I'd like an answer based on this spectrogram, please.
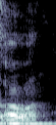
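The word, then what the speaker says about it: hour: Next देखिए, ही drove his car eight 70 kilometres dash आवर। तो यहाँ पर ये एच साइलेंट रहेगा, ओ से यहाँ से हम बोलेंगे इसको, यानी वोवल की साउंड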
